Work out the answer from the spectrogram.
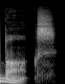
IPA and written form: bɒks (box)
